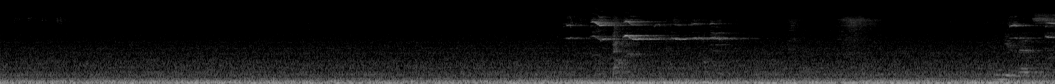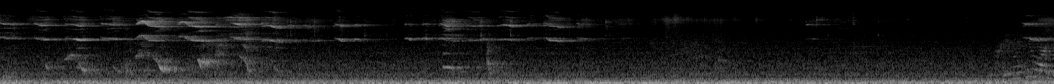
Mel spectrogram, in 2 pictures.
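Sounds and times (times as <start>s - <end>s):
dog whining: 5.6s - 7.6s, 10.1s - 17.0s.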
